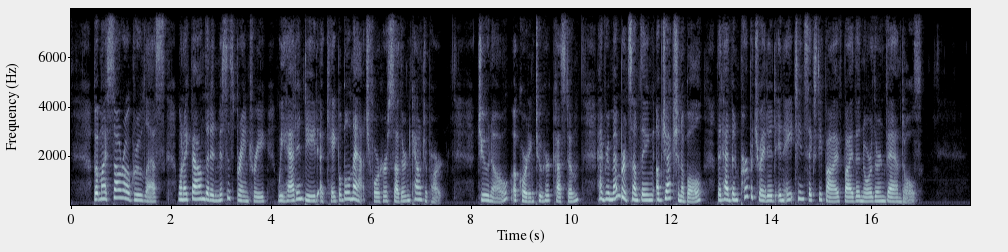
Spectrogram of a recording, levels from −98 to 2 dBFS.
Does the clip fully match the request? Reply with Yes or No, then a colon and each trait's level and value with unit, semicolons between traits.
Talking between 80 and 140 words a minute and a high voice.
Yes: slow, 135 wpm; high, 210 Hz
